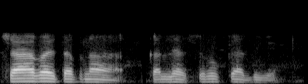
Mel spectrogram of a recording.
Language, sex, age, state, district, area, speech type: Maithili, male, 18-30, Bihar, Begusarai, rural, conversation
